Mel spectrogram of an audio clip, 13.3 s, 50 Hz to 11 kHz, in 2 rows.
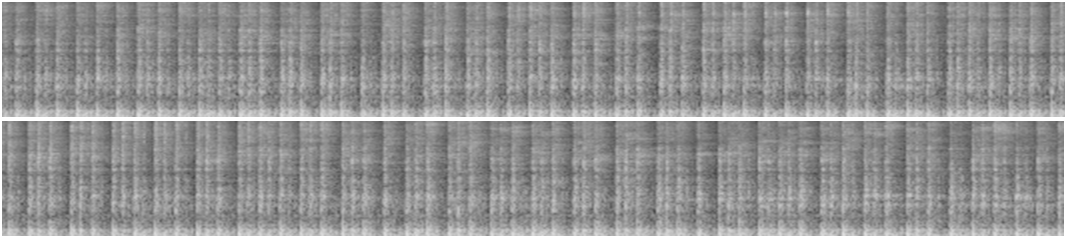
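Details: Harley Dyna V-twin with Comp Cams 4102 cam, after custom ThunderMax tune built without a base map: strong, steady lope, even firing pulses about four per second, deep exhaust; smooth, healthy running.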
